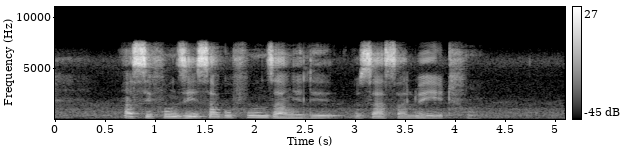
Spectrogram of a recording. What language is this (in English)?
Swati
